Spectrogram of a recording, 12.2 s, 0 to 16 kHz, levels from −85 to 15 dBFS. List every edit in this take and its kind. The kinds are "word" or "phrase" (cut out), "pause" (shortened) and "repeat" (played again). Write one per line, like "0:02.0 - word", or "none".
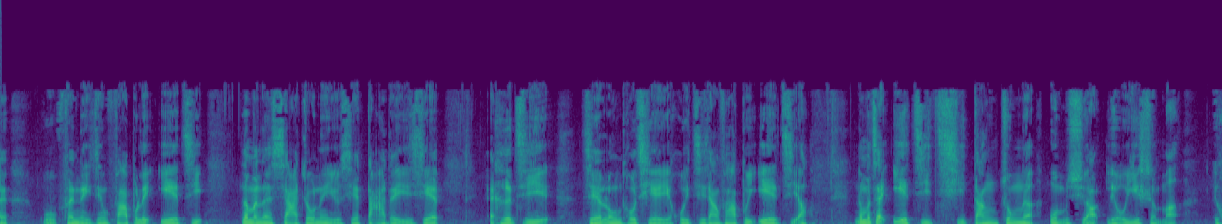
0:04.9 - word
0:10.4 - pause

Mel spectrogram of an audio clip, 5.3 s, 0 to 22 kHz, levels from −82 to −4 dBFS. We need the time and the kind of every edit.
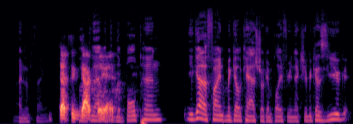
0:02.8 - word
0:03.3 - word

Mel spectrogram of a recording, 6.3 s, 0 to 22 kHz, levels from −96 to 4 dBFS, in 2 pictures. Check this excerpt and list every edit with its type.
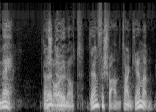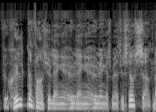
0:02.4 - word
0:04.6 - repeat

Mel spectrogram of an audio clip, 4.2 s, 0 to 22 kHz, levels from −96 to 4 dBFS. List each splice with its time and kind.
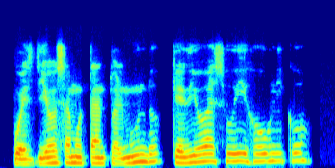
0:02.1 - pause

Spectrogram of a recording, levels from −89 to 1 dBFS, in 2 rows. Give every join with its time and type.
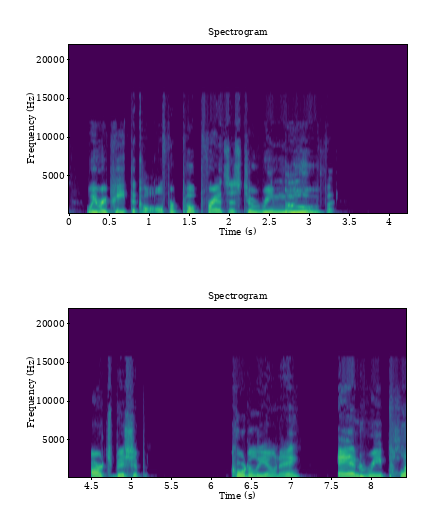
none

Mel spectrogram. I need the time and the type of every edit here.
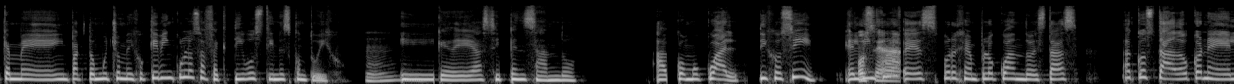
0:03.6 - pause
0:04.3 - word
0:06.7 - phrase
0:07.5 - pause
0:08.3 - pause
0:09.0 - word

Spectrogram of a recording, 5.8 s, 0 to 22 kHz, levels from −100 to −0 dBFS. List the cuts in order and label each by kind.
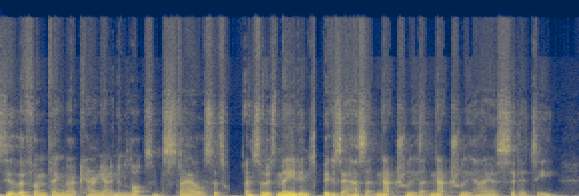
0:01.1 - phrase
0:01.6 - word
0:03.1 - word
0:04.2 - repeat

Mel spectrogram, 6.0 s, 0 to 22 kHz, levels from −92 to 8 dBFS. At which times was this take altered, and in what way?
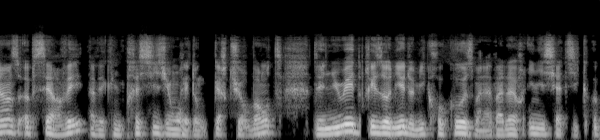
0:01.8 - word
0:03.6 - word

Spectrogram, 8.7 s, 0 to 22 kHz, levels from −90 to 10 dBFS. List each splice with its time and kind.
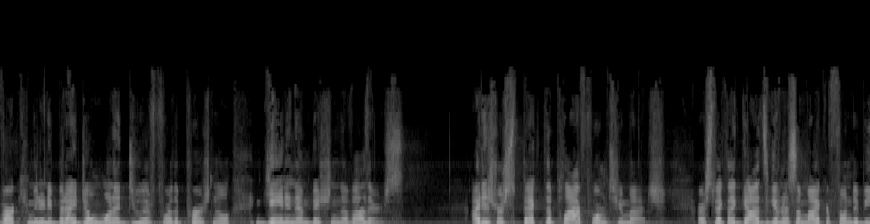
none

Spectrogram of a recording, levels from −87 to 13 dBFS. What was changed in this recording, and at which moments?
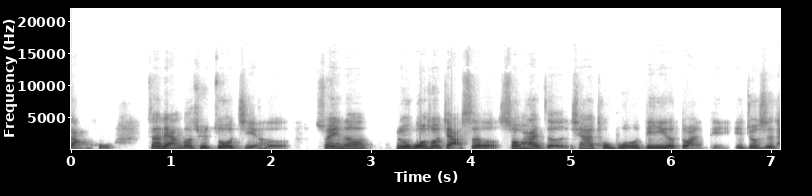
0:03.1 - pause

